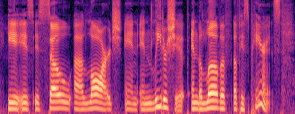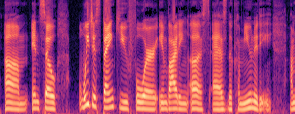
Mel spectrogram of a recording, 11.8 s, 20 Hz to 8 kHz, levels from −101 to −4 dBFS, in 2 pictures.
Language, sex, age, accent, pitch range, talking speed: English, female, 20-39, American, 155-185 Hz, 150 wpm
